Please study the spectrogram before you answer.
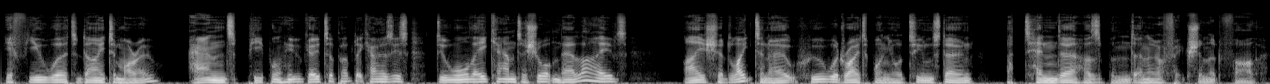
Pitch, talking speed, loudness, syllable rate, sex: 100 Hz, 180 wpm, -17 LUFS, 5.3 syllables/s, male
